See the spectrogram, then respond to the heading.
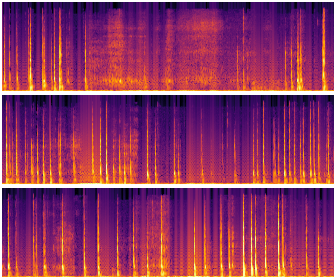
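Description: Long nails tap and scratch the top of a long, narrow, hollow printed cardboard gift box, making a steady stream of quick, dry, clicky taps that die away almost instantly. A soft, bright scratching hiss comes through around the second and third seconds, and the hollow box gives the taps a low, boomy body.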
